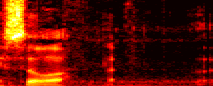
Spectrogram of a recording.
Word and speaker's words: Scylla: Yeah, okay, Scylla.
